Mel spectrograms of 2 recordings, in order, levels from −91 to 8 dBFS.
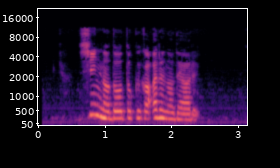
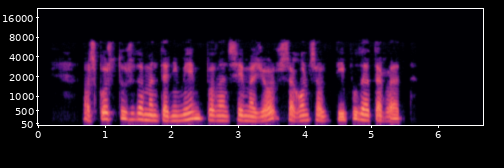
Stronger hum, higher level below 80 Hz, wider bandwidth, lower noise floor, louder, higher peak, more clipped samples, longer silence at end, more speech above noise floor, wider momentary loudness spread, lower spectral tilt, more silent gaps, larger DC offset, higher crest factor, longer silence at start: neither; about the same, -66 dBFS vs -62 dBFS; first, 11.5 kHz vs 7.6 kHz; second, -58 dBFS vs under -90 dBFS; about the same, -22 LUFS vs -20 LUFS; second, -6 dBFS vs -2 dBFS; neither; second, 0.75 s vs 1.25 s; second, 36 dB vs over 71 dB; first, 12 LU vs 5 LU; about the same, -4.5 dB/octave vs -5.5 dB/octave; neither; neither; about the same, 18 dB vs 18 dB; about the same, 0.65 s vs 0.7 s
